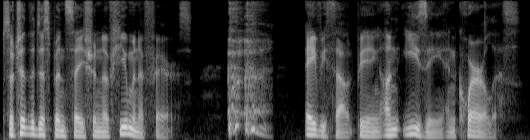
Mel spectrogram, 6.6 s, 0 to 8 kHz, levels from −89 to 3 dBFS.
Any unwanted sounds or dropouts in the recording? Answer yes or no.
yes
